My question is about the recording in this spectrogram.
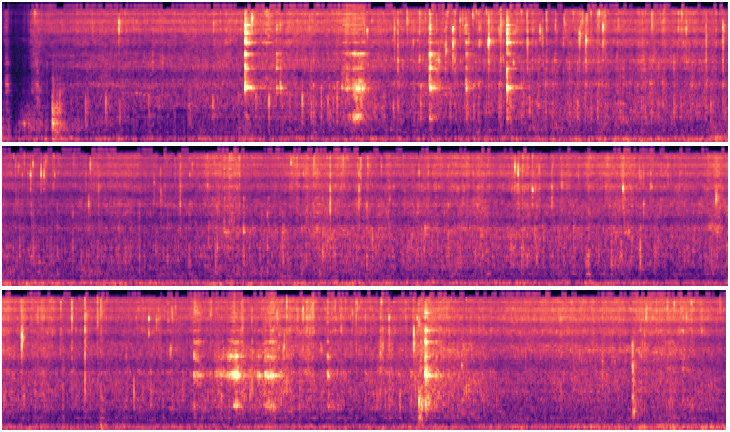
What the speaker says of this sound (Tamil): இதை வந்து எண்ணெயில் பொரிச்சு எடுத்துடலாம்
